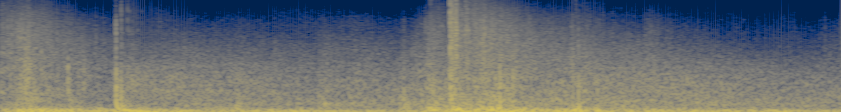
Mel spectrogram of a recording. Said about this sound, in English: there's a whole bunch of freaking artillery back there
